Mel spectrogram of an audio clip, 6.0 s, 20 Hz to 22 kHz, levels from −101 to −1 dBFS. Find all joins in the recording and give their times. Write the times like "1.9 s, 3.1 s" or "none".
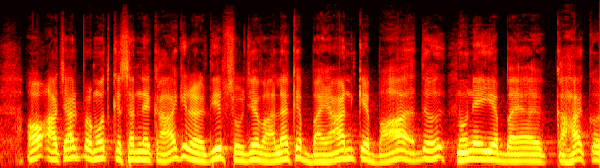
4.6 s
